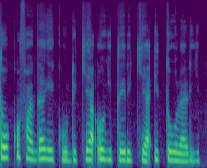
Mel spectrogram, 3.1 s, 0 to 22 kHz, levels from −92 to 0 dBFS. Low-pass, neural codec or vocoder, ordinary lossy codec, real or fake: none; codec, 44.1 kHz, 7.8 kbps, DAC; none; fake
